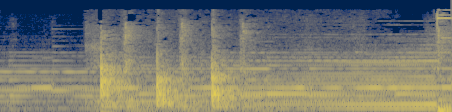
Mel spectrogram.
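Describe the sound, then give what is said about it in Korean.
Three evenly spaced, solid knocks on a door over a steady background hum, followed by a single sharper thump a moment later, in a JTBC news report on hearing assistance dogs for deaf people. “두 살 때 고열로 청각을 잃은 뒤 불이나 대피하라는 방송이 나와도 이렇게 누군가 문을 두들겨도 듣지 못합니다.”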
